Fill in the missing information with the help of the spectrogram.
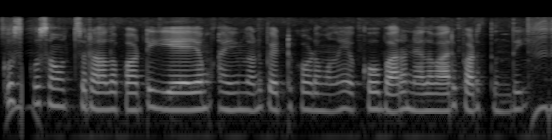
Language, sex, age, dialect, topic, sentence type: Telugu, female, 31-35, Central/Coastal, banking, statement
